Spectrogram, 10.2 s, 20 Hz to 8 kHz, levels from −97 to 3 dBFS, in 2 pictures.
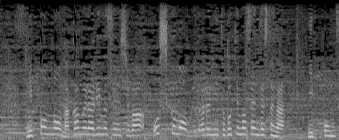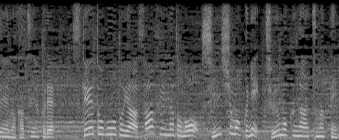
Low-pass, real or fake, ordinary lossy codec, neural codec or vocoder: none; real; none; none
